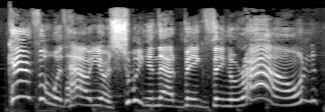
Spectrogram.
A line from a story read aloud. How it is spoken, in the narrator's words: exclaimed Miss Daisy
